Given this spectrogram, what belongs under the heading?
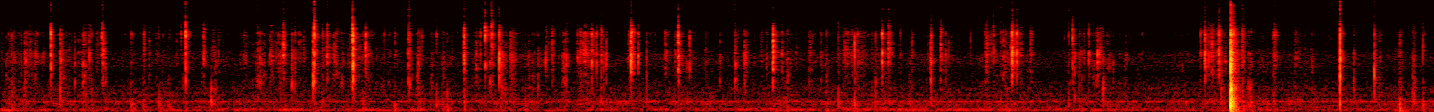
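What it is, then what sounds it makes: Bar soap being carved. A palm-sized solid dry bar soap with a red outer layer and a pale core is shaved with a metal utility knife blade, and then the pieces are broken apart by the fingers. Quick, crisp scraping and crackling ticks keep coming over a faint steady hum, with one sharp, louder snap near the end.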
